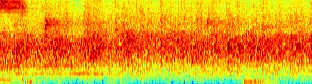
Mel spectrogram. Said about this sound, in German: Danke alle vier für diese kraftvollen Worte und gebt dir nochmal einen richtig, richtig fetten Applaus.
